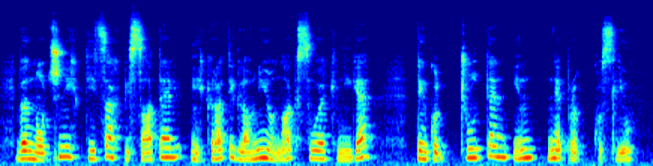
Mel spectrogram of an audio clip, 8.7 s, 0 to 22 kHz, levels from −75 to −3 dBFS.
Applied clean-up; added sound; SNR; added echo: none; none; none; none.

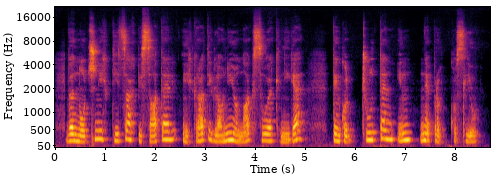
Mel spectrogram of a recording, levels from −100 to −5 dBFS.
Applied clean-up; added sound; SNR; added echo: neural mask model Resemble Enhance denoiser.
